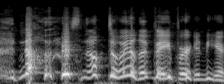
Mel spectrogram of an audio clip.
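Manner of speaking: high, frantic, hysterical panicking. Telling a story about a desperate bathroom moment, retelling own hysterical panic. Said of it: "So I'm like hysterical at this point".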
